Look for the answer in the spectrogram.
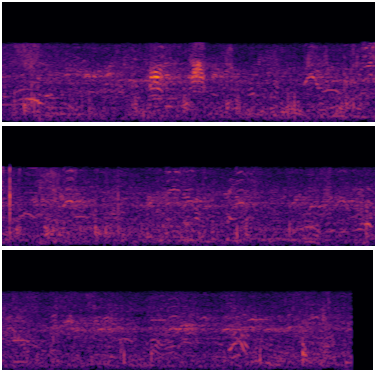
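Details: A dense chorus of snow geese feeding and resting on a hillside at Middle Creek, Pennsylvania, during spring migration, giving overlapping nasal honks and yelps without a break, a few louder calls standing out.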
